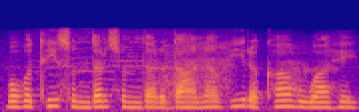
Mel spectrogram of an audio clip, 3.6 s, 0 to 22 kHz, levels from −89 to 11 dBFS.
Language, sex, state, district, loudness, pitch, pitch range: Hindi, female, Madhya Pradesh, Bhopal, -17 LUFS, 195 Hz, 180-205 Hz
